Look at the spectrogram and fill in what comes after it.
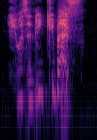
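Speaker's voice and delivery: soft, spooky whisper.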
